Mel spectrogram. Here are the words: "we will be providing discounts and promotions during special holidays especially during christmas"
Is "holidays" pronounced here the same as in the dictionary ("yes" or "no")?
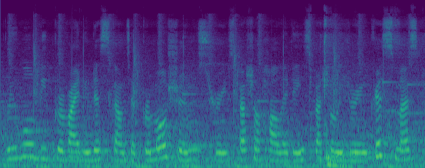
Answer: no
